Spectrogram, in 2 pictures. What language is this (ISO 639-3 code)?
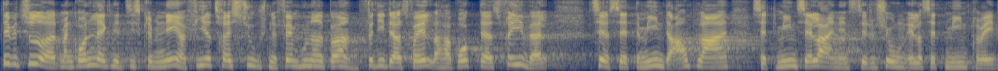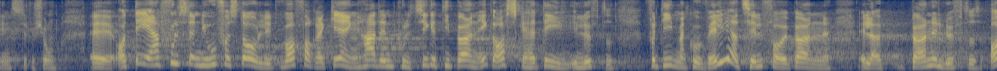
dan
